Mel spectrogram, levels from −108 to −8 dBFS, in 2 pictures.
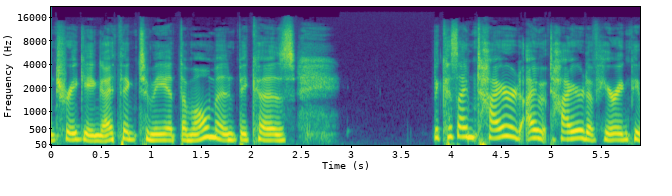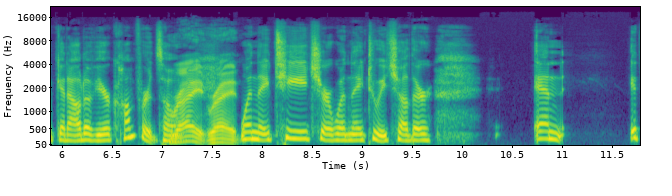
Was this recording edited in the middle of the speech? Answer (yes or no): yes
